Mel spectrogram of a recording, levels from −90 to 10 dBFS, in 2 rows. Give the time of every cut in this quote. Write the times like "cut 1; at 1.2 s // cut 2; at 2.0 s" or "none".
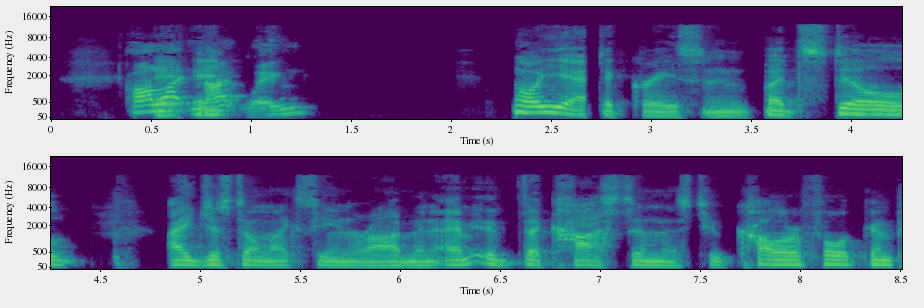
cut 1; at 2.7 s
